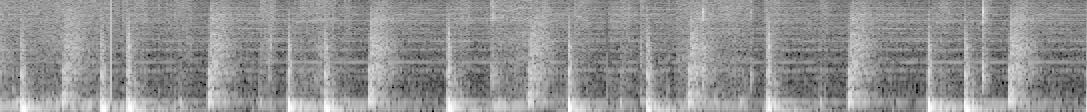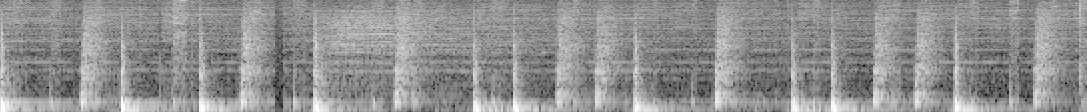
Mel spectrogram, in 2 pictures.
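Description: Recorded drum kit playing back from a mixing session: kick drum, snare and cymbals in a steady beat, a few hits a second.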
